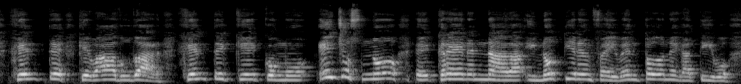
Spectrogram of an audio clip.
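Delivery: loud, high preaching at full force; fiery preaching. Acted. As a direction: preach it out to the whole church. (predicación enérgica y fuerte)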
